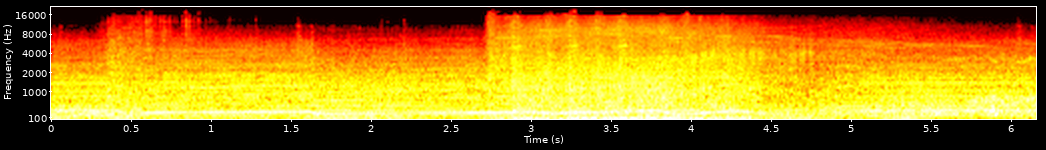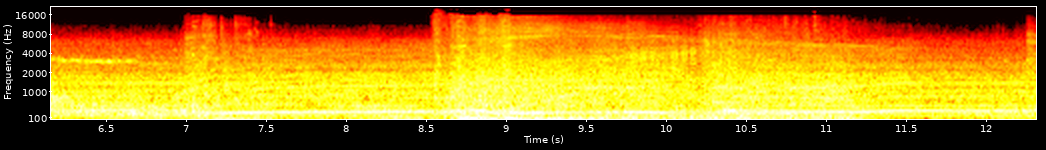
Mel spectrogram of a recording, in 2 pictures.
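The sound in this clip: Car racing in the video game Trackmania: a steady engine whine that shifts pitch in small steps as the car drives, with a brief rasp at a few points.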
